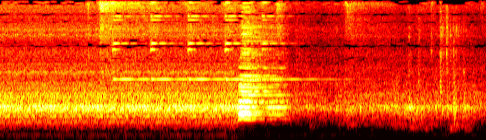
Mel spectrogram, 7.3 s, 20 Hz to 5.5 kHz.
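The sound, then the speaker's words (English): A Sounder commuter train, train 1510 from Lakewood to Seattle, rolls steadily along the rails with a continuous rumble. Partway through, a brief horn blast rises over the noise before the running sound settles back down. “Now departing for Seattle on track 2, train 1510, Sounder, Lakewood to Seattle.”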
